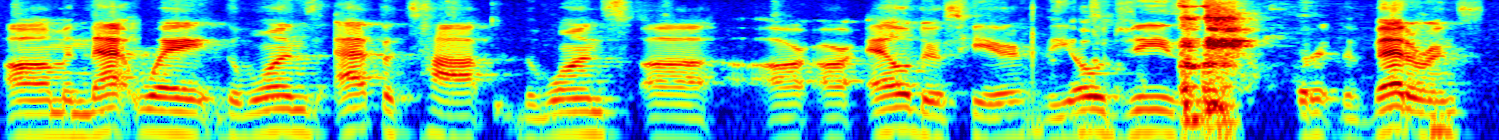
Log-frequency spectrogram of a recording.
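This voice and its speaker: An easygoing man in his thirties leads a casual panel discussion. His voice sits at an ordinary middle pitch. He talks loosely and jokes around, with plenty of fillers along the way. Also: steady tone, slow pace, bright, forceful tone. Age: 30s. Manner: loose, joking, many fillers. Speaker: panel moderator.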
